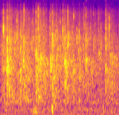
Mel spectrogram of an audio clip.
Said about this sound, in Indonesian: Berikan tepuk tangan buat Tuhan, saudara.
